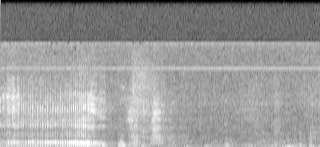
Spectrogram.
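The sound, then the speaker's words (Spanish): A person imitates one loud, rasping snore lasting about a second, prominent, followed by quieter room noise and faint shuffling. “But don't tell me you don't snore.”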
